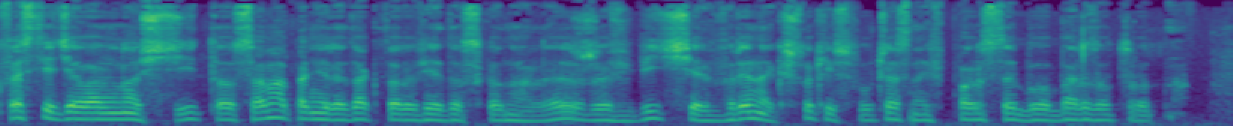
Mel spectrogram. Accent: Pionki, Masovian Voivodeship, Poland; Przez wiele lat byłem dyrektorem Domu Kultury w Pionkach właśnie, gdzie mieszkam, skąd pochodzę i gdzie jestem również radnym

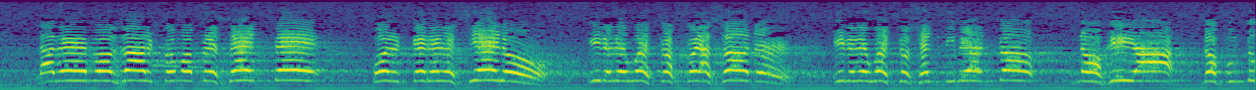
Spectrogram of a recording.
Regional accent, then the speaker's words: Argentina; como presidente argentino y como ciudadano argentino

